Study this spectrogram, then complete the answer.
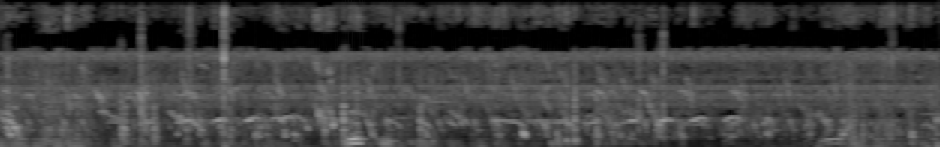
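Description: Chickens peck grain off a metal sheet.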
